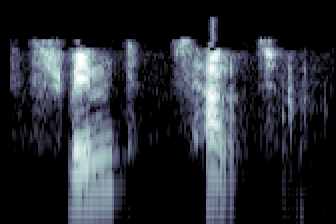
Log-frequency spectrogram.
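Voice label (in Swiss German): "schwimmt", Alsace Haut Rhin; vin; en suspension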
